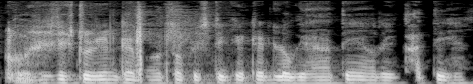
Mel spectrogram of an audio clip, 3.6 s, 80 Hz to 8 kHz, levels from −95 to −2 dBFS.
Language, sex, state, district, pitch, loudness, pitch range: Hindi, male, Bihar, Purnia, 115 Hz, -18 LUFS, 110-120 Hz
